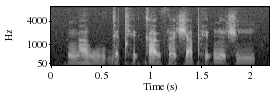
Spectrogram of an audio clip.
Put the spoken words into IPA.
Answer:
ŋ ä˨ w u˦ ɡ ɛ̰˦˨ tʰ ɪ˦ ʔ k a̰˦˨ ʊ̯ θ ã˦˨ ʃ ä̰˦˨ pʰ ɪ˦ ʔ n ĩ˦˨ ʃ i˦

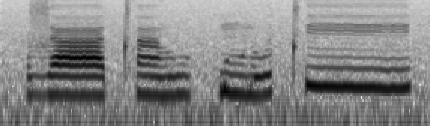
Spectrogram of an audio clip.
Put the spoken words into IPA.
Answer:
z aː˨ tʰ ã˨ v u˨ k͡p ũ˨ ɾ ʊ˨˦ tʰ eː˦

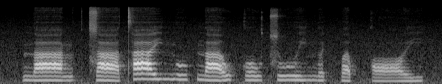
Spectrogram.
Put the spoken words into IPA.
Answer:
n̪ aː˧ ŋ | t͡s aː˨˩ t̪ʰ aː˥ j n̪ uː˧ p̚ n̪ aː˨˥ w k o˨˥ w t͡s uː˨ j n̪ ɵ˨ t̚ p ɐ˨ p̚ k ɔː˨˧ j

